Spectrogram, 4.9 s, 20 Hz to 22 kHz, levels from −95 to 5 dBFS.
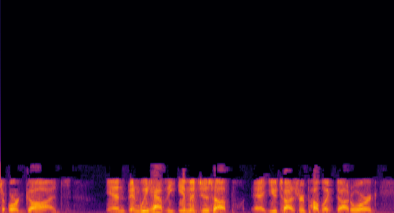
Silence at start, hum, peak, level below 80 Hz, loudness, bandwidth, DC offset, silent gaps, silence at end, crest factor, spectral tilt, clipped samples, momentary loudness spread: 0 s; none; -4 dBFS; -60 dBFS; -20 LUFS; 5.2 kHz; under 0.1%; none; 0.25 s; 16 dB; -7 dB/octave; under 0.1%; 8 LU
